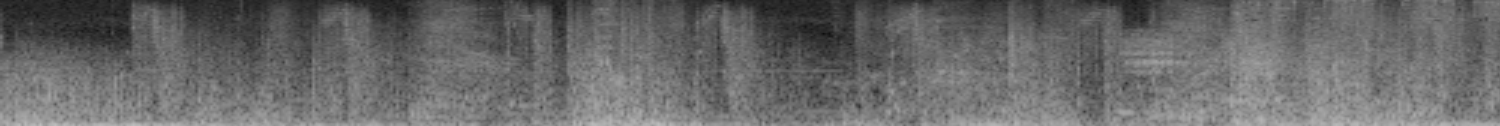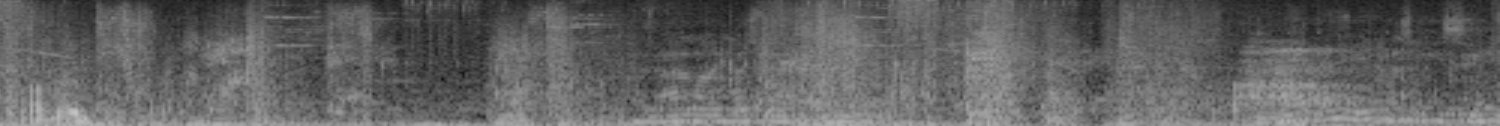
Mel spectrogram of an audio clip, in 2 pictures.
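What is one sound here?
Magic blasts and sword hits crackle and thud in a fast game battle.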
